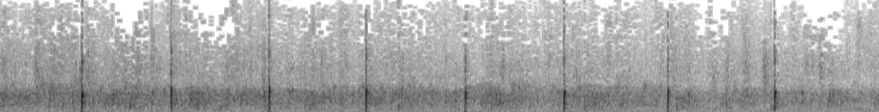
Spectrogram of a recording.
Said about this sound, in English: One more round of applause and kind of like woot woot for these guys.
